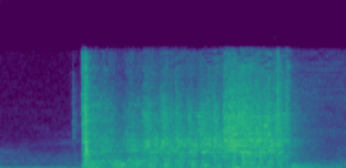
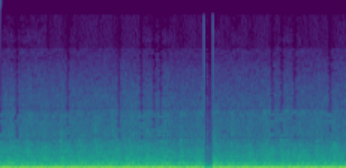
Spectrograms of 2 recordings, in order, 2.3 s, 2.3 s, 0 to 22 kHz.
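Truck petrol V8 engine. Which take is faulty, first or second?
first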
